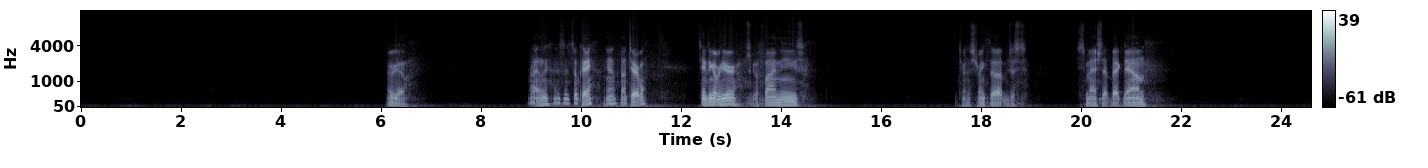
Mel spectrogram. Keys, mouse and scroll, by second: 0.8 middle click, 2.2 click, 6.5 middle click, 6.8-7.7 scroll down 1, 9.6-11.6 middle drag, 11.6-11.9 scroll up 1, 11.9-13.4 middle drag, 13.4-24.1 drag.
